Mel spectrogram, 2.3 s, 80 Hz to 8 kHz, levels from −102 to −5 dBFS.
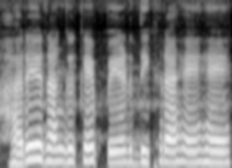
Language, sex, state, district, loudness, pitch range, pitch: Hindi, female, Maharashtra, Mumbai Suburban, -15 LUFS, 195-215 Hz, 200 Hz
